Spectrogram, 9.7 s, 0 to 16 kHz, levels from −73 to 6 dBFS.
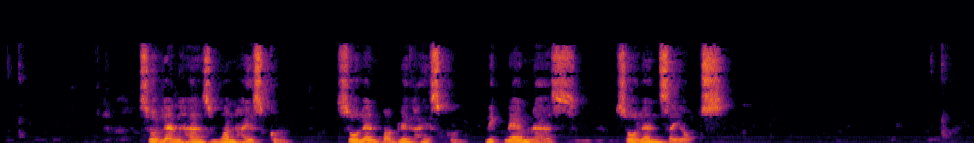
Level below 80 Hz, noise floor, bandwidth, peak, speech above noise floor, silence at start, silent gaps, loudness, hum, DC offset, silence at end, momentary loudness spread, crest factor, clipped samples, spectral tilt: -52 dBFS; -64 dBFS; 11.5 kHz; 0 dBFS; 47 dB; 1.4 s; none; -16 LUFS; none; under 0.1%; 2.5 s; 12 LU; 20 dB; under 0.1%; -3.5 dB/octave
